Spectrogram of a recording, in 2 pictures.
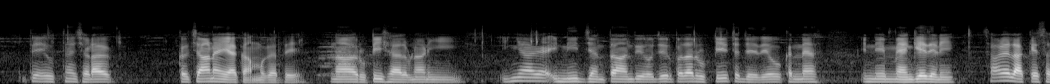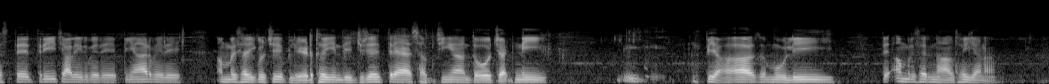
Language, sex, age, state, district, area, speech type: Dogri, male, 18-30, Jammu and Kashmir, Samba, urban, spontaneous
